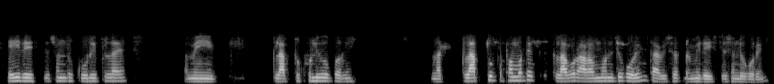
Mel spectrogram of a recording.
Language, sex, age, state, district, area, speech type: Assamese, male, 18-30, Assam, Goalpara, rural, conversation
